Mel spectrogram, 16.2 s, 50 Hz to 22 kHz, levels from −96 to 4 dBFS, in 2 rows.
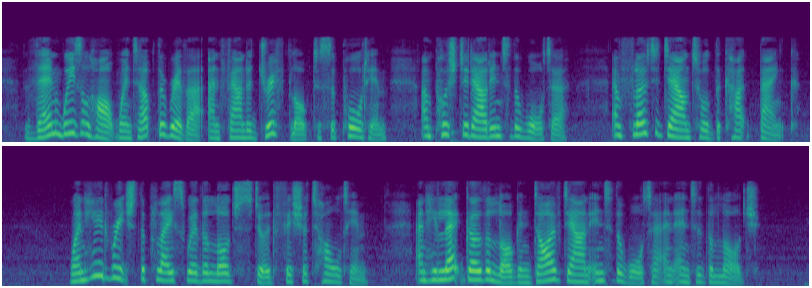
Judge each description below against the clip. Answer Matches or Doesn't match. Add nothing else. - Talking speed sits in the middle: Doesn't match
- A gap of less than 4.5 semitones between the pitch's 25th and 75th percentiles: Doesn't match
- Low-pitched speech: Doesn't match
